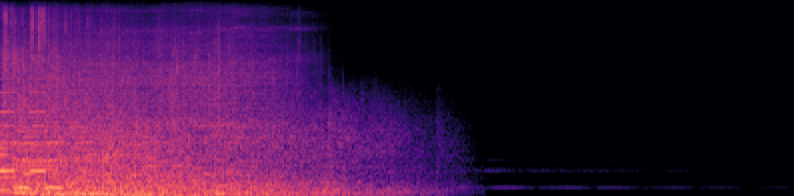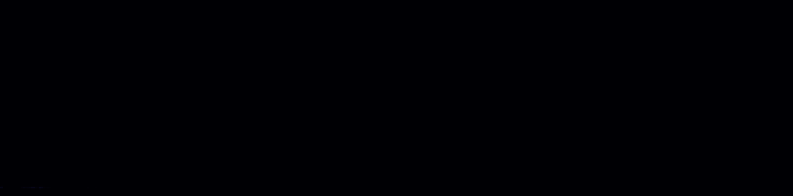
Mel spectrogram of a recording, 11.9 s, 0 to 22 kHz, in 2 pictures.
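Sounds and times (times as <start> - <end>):
slot machine scoring: 0.0 - 2.1.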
